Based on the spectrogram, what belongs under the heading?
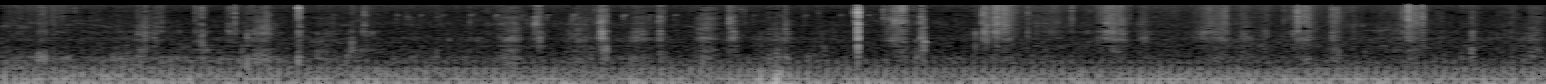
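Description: A person chewing and crunching a lettuce wrap of roast chicken close to the microphone, with irregular sharp mouth clicks over a steady low rumble.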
